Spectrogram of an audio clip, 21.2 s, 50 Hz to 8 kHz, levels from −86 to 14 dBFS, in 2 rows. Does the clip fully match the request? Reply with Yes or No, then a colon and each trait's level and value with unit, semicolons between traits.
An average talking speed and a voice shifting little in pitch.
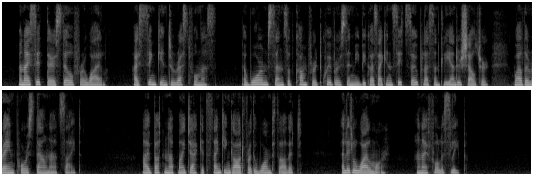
Yes: average, 155 wpm; narrow, 1.7 semitones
